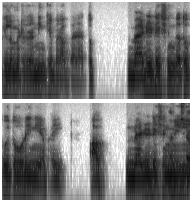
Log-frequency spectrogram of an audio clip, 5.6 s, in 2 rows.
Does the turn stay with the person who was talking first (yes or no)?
no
